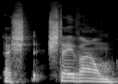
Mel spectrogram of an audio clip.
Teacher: Portuguese people tend to like almost add like an M at the end of that sound, so it's like Estevão.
